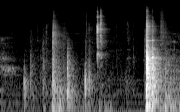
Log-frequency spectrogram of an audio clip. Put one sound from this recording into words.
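Jars clink on a countertop.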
